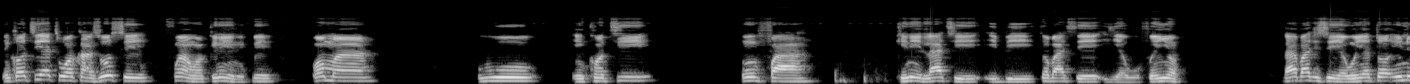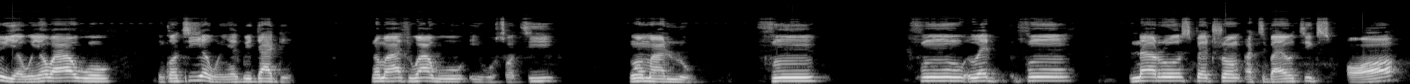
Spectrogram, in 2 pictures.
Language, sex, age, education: Yoruba, male, 30-45, tertiary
